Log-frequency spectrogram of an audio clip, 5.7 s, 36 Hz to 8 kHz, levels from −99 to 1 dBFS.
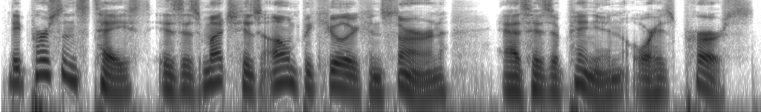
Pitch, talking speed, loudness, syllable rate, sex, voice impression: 110 Hz, 180 wpm, -21 LUFS, 4.9 syllables/s, male, masculine, adult-like, tensed, bright, clear, fluent, intellectual, slightly refreshing, calm, wild, slightly lively, slightly strict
